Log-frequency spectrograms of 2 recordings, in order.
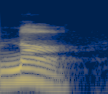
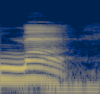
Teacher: huruf nunnya jangan terbawa tebal huruf shadnya karena shnya shadnya ingin tebal nnya ikut tebal No Bukan no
